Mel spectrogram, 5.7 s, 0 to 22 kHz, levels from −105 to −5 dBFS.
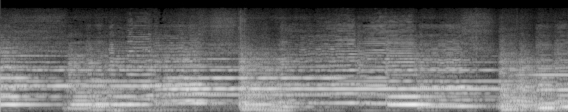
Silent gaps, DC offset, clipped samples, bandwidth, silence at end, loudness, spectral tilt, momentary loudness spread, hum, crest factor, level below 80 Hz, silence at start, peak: none; under 0.1%; under 0.1%; 11.5 kHz; 0 s; -23 LUFS; -7 dB/octave; 8 LU; none; 16 dB; -48 dBFS; 0 s; -6 dBFS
